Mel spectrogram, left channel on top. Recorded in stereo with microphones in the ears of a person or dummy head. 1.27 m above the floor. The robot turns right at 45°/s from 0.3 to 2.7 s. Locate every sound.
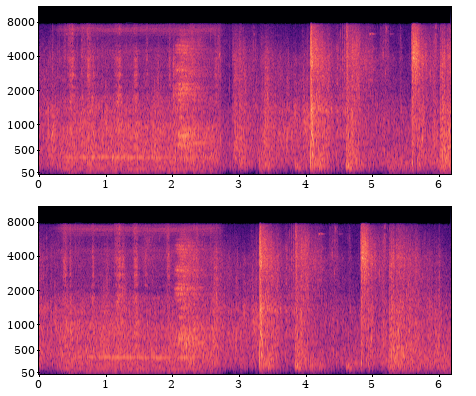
2.0 s a sneeze: 10° left (ahead or behind), 4.5 m; by 2.4 s 5° right (ahead or behind), 4.5 m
